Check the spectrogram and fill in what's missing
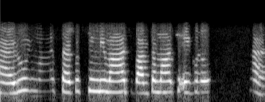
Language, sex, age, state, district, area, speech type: Bengali, female, 18-30, West Bengal, Howrah, urban, conversation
